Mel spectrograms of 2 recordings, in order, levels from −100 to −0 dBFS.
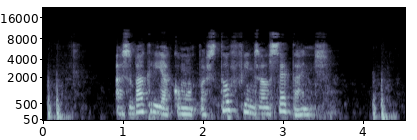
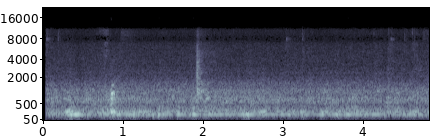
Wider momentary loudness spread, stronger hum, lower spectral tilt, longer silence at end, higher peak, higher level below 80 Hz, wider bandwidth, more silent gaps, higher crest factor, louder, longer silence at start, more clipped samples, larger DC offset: first, 14 LU vs 9 LU; neither; second, -4 dB/octave vs -7 dB/octave; about the same, 0.1 s vs 0 s; about the same, -10 dBFS vs -10 dBFS; first, -50 dBFS vs -70 dBFS; about the same, 10.5 kHz vs 11.5 kHz; neither; about the same, 20 dB vs 24 dB; first, -27 LUFS vs -35 LUFS; about the same, 0.05 s vs 0.05 s; neither; neither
